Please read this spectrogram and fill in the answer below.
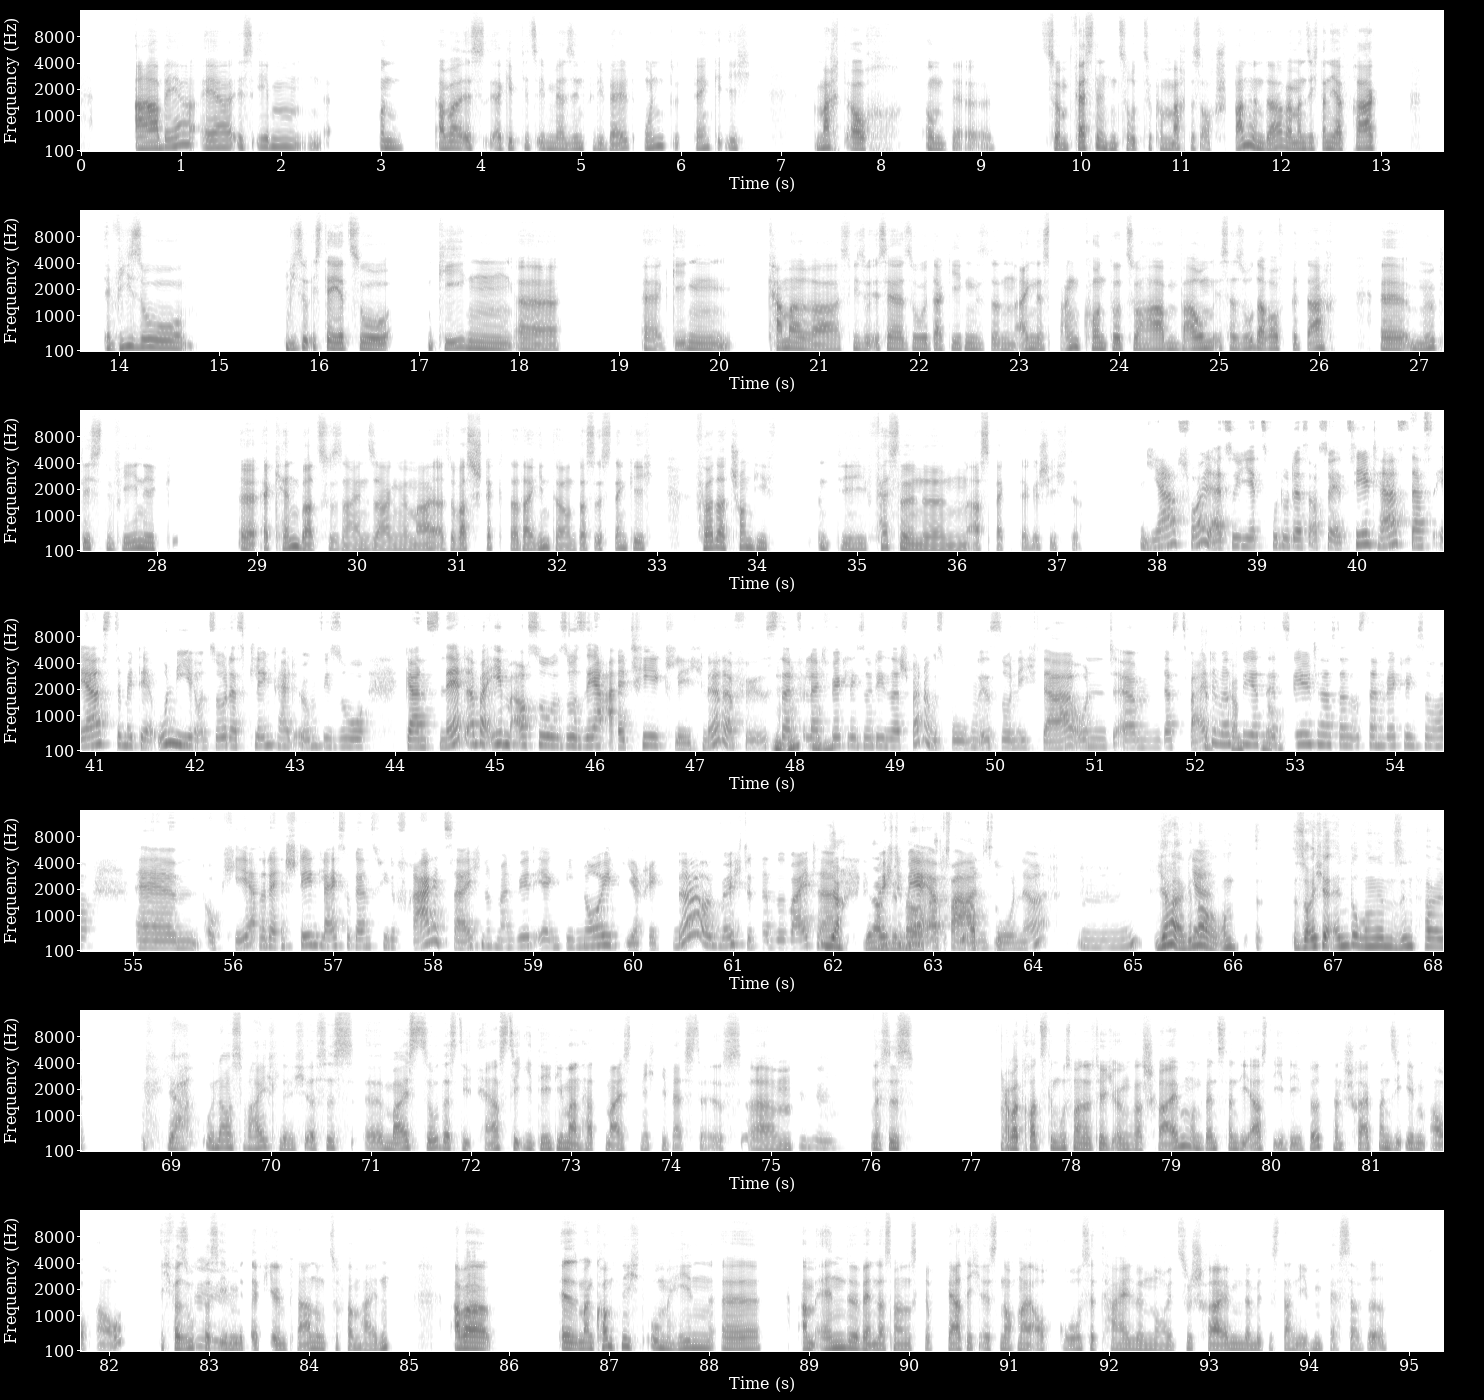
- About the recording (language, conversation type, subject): German, podcast, Was macht eine fesselnde Geschichte aus?
- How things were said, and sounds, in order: stressed: "Aber"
